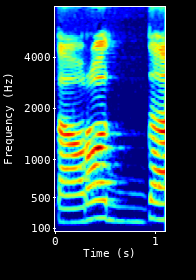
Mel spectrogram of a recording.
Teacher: ता बारीक हर्फ है और रा को मोटा पढ़ेंगे और रा को दाल से मिलाएंगे तरद्दा। और खड़े ज़बर को एक अलिफ की मिकदार खींचकर पढ़ेंगे।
